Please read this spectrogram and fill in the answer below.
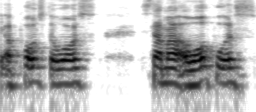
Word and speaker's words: Apostolos Stamatopoulos: I don't think the new boy Apostolos Stamatopoulos, by the way, that's how you pronounce it.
